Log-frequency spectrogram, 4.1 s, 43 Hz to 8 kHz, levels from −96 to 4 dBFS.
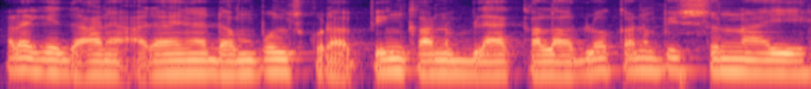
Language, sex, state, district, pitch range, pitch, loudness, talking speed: Telugu, male, Andhra Pradesh, Sri Satya Sai, 110-125 Hz, 120 Hz, -15 LUFS, 160 wpm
